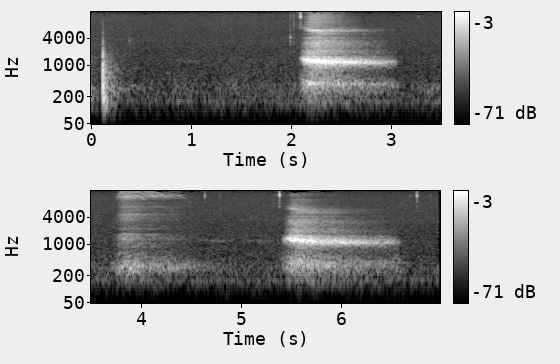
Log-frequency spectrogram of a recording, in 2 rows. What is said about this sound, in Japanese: この状態で深呼吸を2回します。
